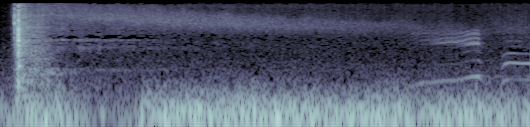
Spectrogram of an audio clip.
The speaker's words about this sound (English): pulls the arrow back and raises the bow.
